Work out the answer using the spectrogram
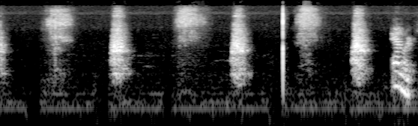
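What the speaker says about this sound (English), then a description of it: "Again, breathing out when the leg goes closer" Soft exhaled breaths during gentle leg swings in a splits flexibility flow, coming in a steady rhythm of about six puffs, close and fairly quiet, with faint music underneath.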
